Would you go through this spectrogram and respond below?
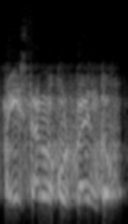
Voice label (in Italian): aircraft damaged, mood low, speech it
